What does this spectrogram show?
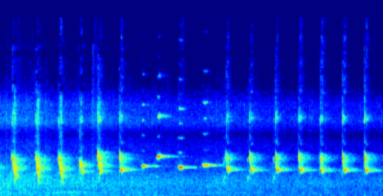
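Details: Percang bird singing actively: a fast series of sharp, high chirps repeated about three times a second, briefly switching to thin pure whistled notes midway before the chirping resumes, over a quiet background.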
